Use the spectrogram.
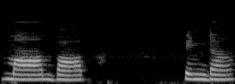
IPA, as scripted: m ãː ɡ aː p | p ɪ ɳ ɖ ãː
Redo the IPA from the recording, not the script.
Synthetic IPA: m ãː b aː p | p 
